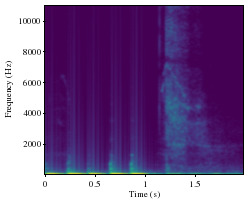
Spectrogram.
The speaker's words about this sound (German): ich klopfe noch mal kurz auf Holz, man weiß ja nie.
